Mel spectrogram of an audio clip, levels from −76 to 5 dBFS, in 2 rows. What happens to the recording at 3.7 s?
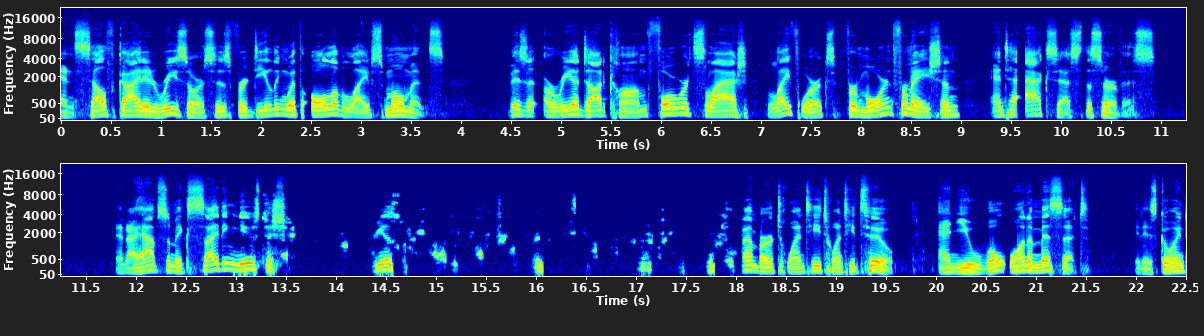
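Nothing goes wrong at 3.7 s; the speech carries on intact through that moment, with no dropout, click, distortion or other fault to be heard there.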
